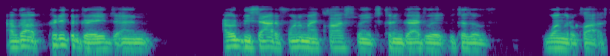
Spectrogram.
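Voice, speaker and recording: A young man in an amateur stage play, acting a kind, helpful high school classmate in an understated way. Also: steady tone, moderate pace, bright, forceful tone, poor audio. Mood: kindly. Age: young adult.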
